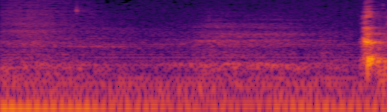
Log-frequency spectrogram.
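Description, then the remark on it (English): A single short, sharp sneeze bursts out near the end, loud against an otherwise quiet background hum. “Bless you.”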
